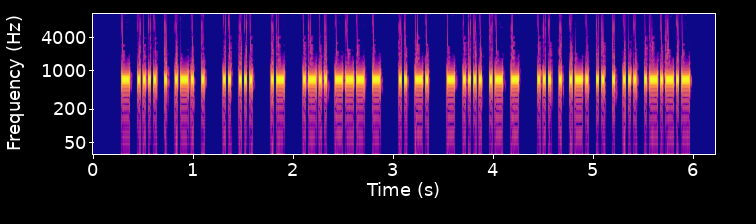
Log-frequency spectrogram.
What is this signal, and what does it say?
Morse code, heard as a keyed tone, about 41 wpm, 700 Hz. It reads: THERE IS A LOT IN THAT SERIES.
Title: Sentences from Top 1000 Words - Review Part 5 - 45wpm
